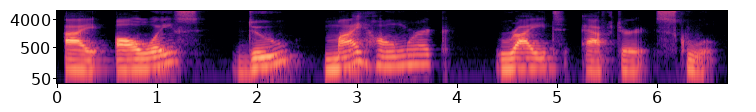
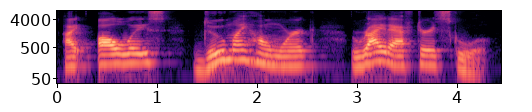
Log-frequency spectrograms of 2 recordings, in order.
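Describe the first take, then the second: First: The t in 'right after' is clear and separate. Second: The t in 'right after' sounds like an r.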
